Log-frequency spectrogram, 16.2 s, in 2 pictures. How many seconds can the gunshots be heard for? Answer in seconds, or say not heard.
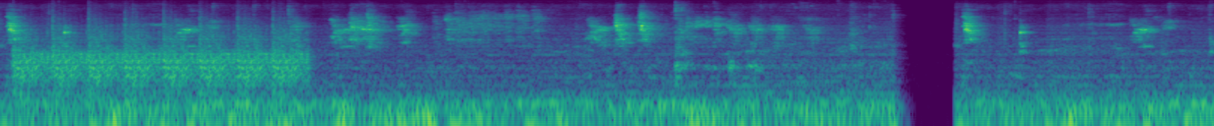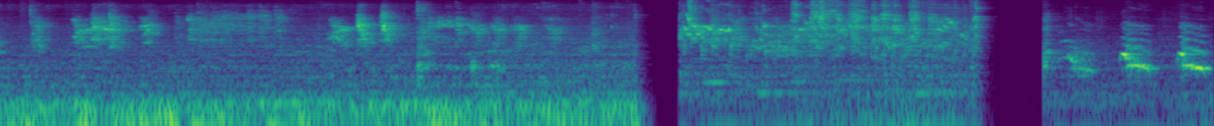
2 s.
